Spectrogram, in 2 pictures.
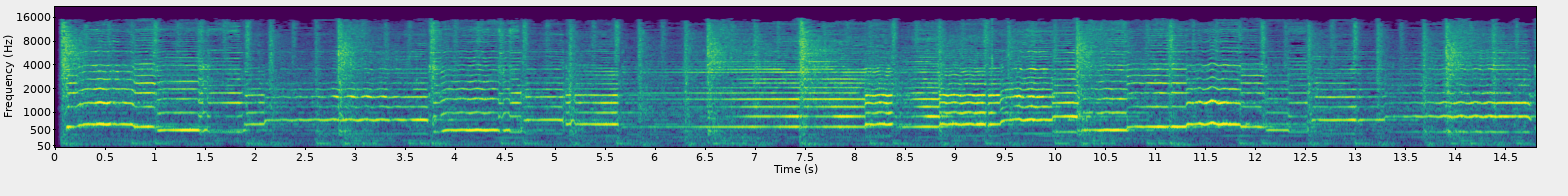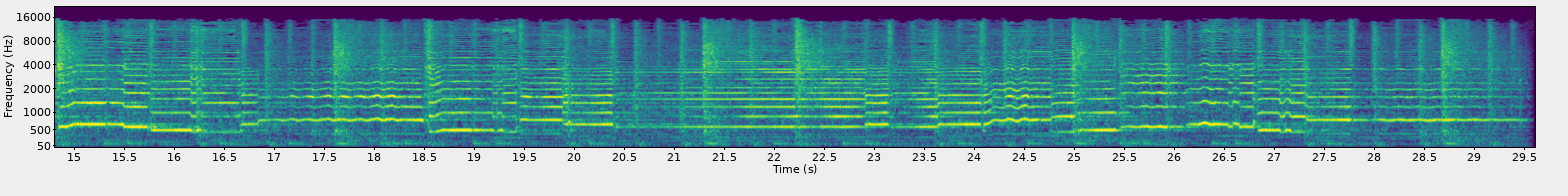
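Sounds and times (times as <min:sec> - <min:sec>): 
Chinese instrumental music: 0:00.0 - 0:29.6.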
